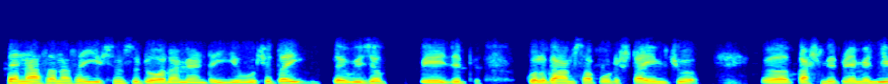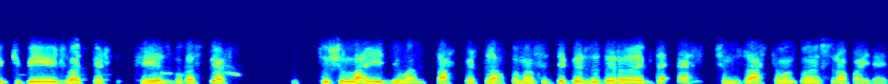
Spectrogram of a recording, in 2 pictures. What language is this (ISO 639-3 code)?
kas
